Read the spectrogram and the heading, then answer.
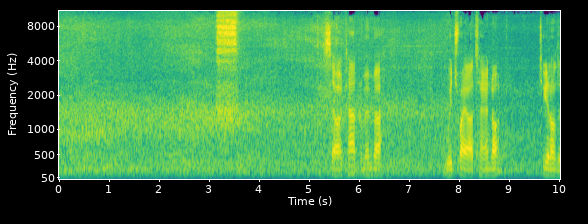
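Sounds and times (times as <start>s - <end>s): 
city bus rumbling along road: 0.0s - 10.0s
steady traffic roar: 0.0s - 10.0s
high-pitched squeal: 2.8s - 3.8s
speech: 5.4s - 6.6s, 7.7s - 9.0s, 9.6s - 10.0s.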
